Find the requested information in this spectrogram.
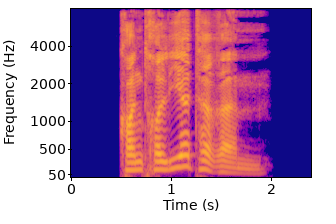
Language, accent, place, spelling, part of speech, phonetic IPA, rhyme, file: German, Germany, Berlin, kontrollierterem, adjective, [kɔntʁɔˈliːɐ̯təʁəm], -iːɐ̯təʁəm, De-kontrollierterem.ogg
- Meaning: strong dative masculine/neuter singular comparative degree of kontrolliert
